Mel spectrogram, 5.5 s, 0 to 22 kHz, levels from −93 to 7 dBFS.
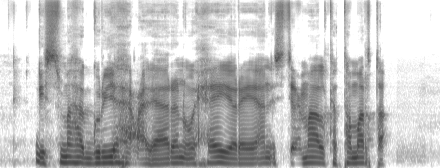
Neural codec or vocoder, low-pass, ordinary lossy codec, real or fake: vocoder, 44.1 kHz, 128 mel bands, Pupu-Vocoder; none; none; fake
